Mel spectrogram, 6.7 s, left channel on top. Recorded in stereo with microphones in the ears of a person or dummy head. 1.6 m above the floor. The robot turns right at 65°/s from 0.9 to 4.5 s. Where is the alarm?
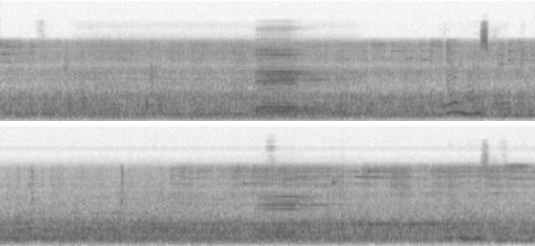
55° left, 3.5 m; by 4.6 s 140° left, 3.5 m.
